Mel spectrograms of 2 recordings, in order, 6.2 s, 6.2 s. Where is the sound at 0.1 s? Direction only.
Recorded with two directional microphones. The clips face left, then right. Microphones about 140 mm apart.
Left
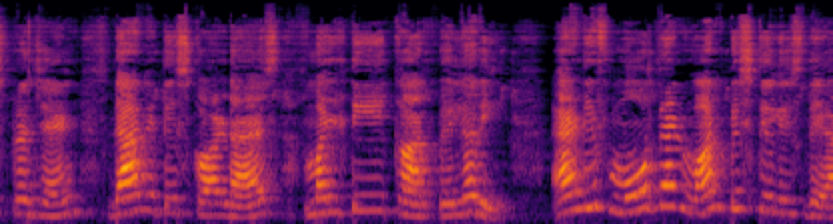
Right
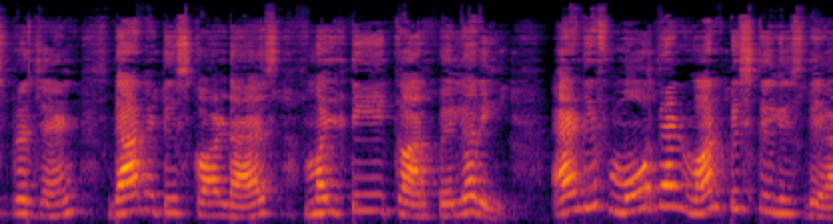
20° right (ahead or behind).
